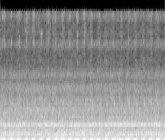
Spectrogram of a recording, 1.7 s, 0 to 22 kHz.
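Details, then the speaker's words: Yamaha Mio MXi 125, one month after overhaul with new connecting rod, cylinder block and side bearing: steady even single-cylinder idle putter about ten beats a second, no knock or rattle; idles clean. "So update lang dito sa MIUI MXi. Yan, goods na goods."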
